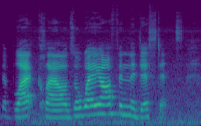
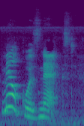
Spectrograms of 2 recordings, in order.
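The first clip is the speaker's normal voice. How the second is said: ordinary delivery, nothing marked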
